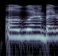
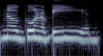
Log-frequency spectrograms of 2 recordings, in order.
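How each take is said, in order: First: Said in the usual way. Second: "bed" said like "bid", vowel drawn out; playful merged vowel. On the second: Shown as a demonstration. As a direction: stretch "bed" into a Southern "bee-id". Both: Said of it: "We just like to say that".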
